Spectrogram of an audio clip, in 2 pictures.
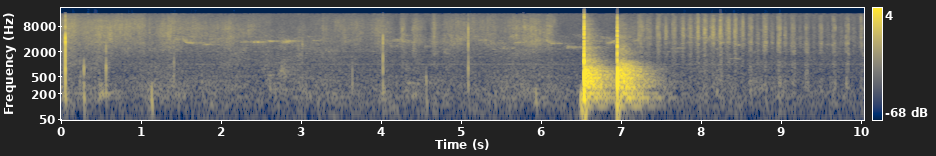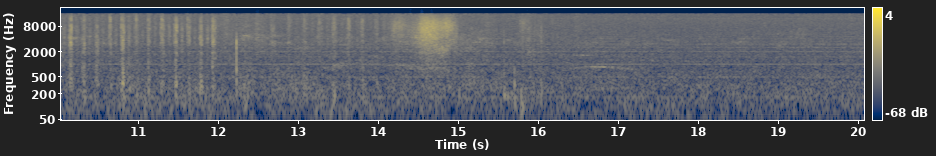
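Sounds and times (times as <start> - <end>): sharp body cracks: 6.6 - 7.5.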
